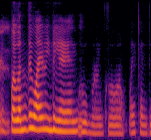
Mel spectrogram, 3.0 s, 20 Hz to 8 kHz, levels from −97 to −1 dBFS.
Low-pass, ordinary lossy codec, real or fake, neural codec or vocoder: none; none; fake; codec, 16 kHz, 0.5 kbps, FreqCodec, larger model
